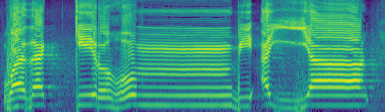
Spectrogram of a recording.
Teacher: میم ساکن کے بعد با ہے تو ناک میں آواز پیدا کریں گے،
